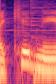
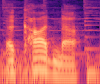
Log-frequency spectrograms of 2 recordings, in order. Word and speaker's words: echidna: a kidney no and a kidney is a part of the body it's pronounced akadna no he says a kidney I heard it last night no he says akadna you know what why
